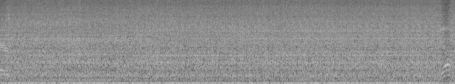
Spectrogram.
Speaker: okay can you hear me over a check here you can see that sucking it right through he's got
